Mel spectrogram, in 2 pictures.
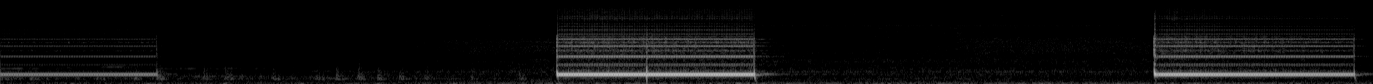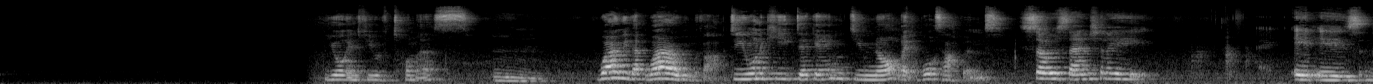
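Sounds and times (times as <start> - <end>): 
telephone line tone during dialing: 0.0 - 1.7, 5.6 - 7.8, 11.6 - 13.7
speech: 17.0 - 25.3, 26.7 - 27.4.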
